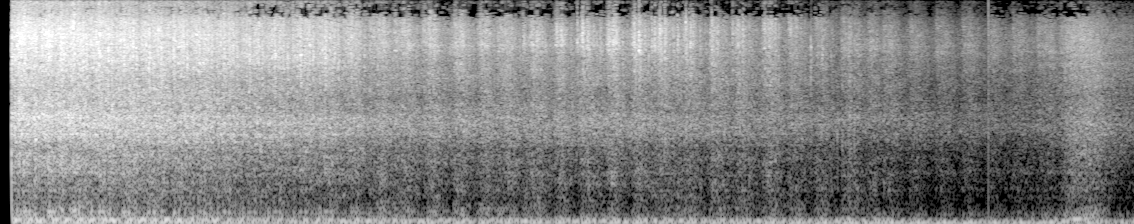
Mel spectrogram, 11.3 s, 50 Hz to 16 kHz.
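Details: 1981 Chevrolet Camaro Z28 V8 after 15 years dormant, restored with new pushrods and fresh oil and filter, throttle pedal now hooked up: loud, even idle with a steady low throb, settling slightly, no ticking or knocking; sounds healthy.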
